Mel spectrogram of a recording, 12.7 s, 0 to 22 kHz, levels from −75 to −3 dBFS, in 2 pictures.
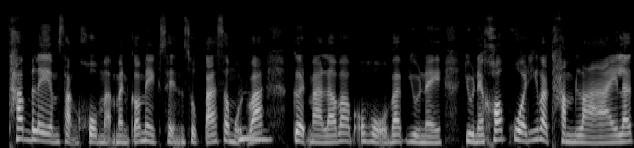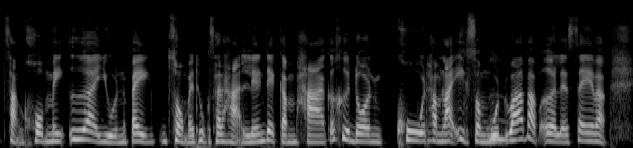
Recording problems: none

